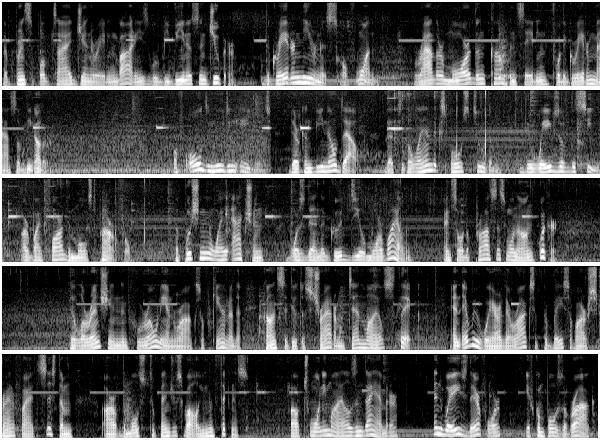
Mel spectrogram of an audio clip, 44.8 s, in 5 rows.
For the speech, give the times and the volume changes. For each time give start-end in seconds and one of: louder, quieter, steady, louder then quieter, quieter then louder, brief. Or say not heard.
0.0-9.8 steady
11.5-26.4 steady
27.9-44.7 steady.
